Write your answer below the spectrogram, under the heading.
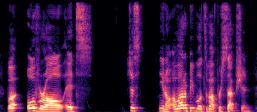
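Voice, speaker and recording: The speaker has an American accent and ordinary pitch variation. The recording is very clean with a silent background. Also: man, high pitch for a man, moderate pace. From USA. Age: 40s. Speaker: podcast host. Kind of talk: casual chat.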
